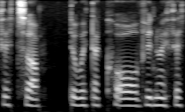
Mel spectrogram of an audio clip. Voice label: "cof", Welsh

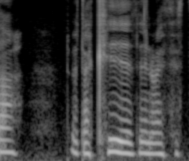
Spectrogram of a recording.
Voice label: "cudd", Welsh

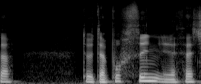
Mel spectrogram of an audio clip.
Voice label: "bwthyn", Welsh

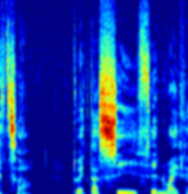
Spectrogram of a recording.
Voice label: "syth", Welsh

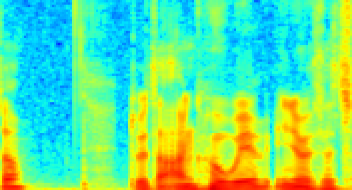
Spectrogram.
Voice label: "anghywir", Welsh

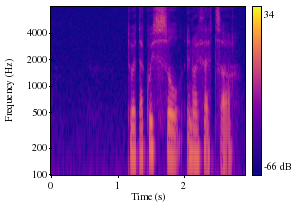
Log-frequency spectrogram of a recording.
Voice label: "gwystl", Welsh

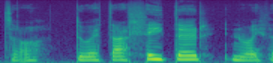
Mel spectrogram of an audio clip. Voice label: "lleidr", Welsh

